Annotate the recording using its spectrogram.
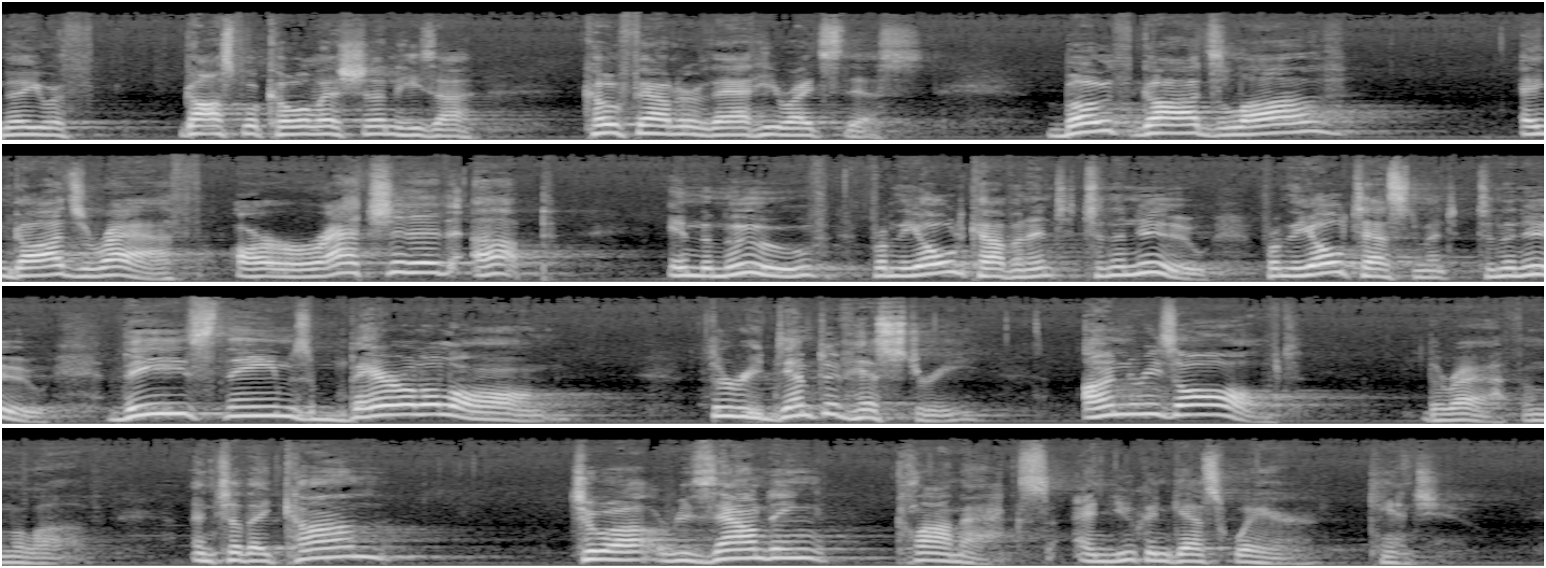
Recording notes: At Redeemer Presbyterian Church in Charleston, SC, our senior pastor wrapped up his sermon series.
